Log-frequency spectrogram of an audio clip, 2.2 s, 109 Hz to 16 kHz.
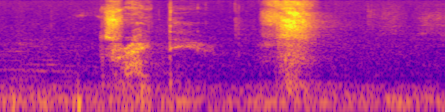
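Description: A man's breath, two short, noisy draws of air about half a second in and again, louder, near 1.5 s, picked up close on a lapel microphone.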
